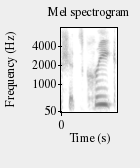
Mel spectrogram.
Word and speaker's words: Schitt's Creek: we are talking about Schitt's Creek, talking without a G, and shit is spelled SCHITT, like the show Schitt's Creek.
